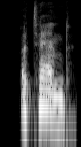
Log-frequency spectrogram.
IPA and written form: əˈtɛnd (attend)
